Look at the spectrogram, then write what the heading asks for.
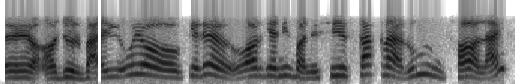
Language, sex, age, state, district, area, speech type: Nepali, female, 30-45, West Bengal, Kalimpong, rural, conversation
